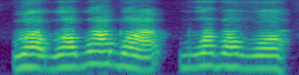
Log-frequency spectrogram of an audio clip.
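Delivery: muffled trombone-like wah wah; Peanuts teacher wah-wah. Pretend. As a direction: mimic the muted trombone teacher voice. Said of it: "doing the teacher's voice".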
